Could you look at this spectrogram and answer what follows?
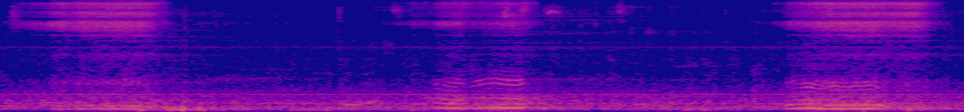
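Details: Sleeping individual snoring: slow, rumbling snores with a faint whistle, about three breaths in ten seconds, over quiet room noise.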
